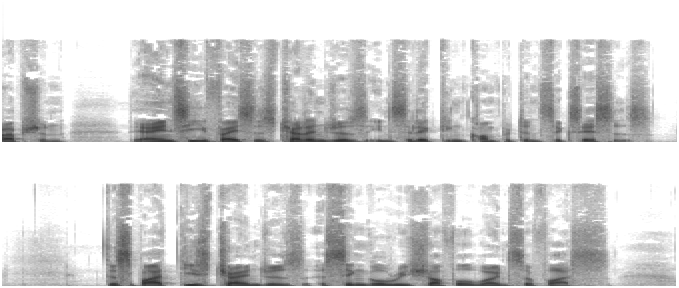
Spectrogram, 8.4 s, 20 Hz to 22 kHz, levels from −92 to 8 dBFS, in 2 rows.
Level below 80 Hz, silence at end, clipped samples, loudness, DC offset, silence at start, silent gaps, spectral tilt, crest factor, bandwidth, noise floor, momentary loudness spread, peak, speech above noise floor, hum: -44 dBFS; 0.45 s; under 0.1%; -20 LUFS; under 0.1%; 0 s; none; -5 dB/octave; 18 dB; 16.5 kHz; -56 dBFS; 12 LU; -4 dBFS; 36 dB; none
